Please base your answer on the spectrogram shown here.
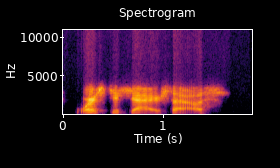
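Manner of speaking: deep put-on Texan accent on "Worcestershire sauce". Quoting what the little brother said, in a texan accent. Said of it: "he said it in a Texan accent too".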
